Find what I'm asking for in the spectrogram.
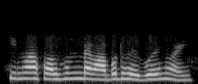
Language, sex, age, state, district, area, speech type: Assamese, female, 18-30, Assam, Jorhat, urban, conversation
